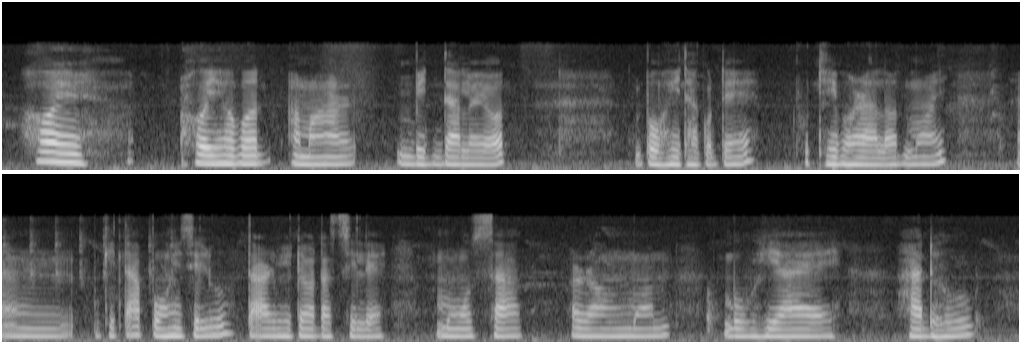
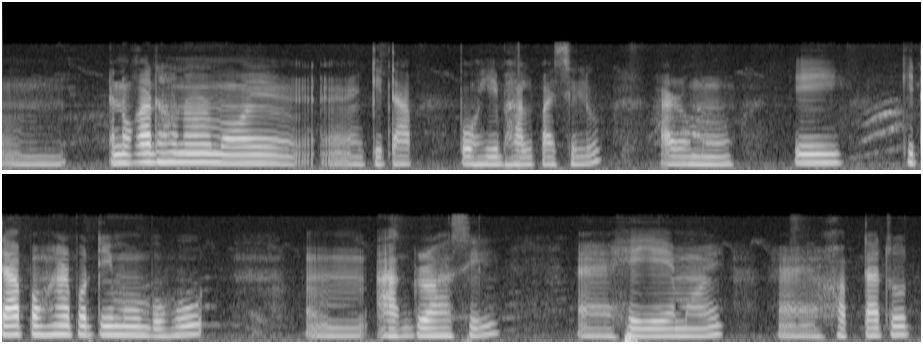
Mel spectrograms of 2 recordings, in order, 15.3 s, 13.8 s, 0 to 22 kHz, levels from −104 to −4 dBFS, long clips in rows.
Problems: background sounds at intervals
